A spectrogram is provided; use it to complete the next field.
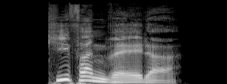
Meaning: nominative/accusative/genitive plural of Kiefernwald
- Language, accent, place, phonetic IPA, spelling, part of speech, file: German, Germany, Berlin, [ˈkiːfɐnˌvɛldɐ], Kiefernwälder, noun, De-Kiefernwälder.ogg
